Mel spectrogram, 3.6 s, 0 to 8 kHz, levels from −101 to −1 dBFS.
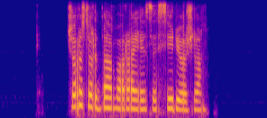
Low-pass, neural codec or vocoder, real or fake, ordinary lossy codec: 7.2 kHz; codec, 16 kHz, 16 kbps, FunCodec, trained on Chinese and English, 50 frames a second; fake; Opus, 24 kbps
